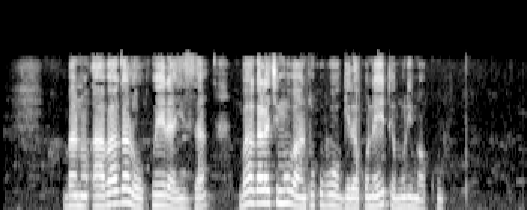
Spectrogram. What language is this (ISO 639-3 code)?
lug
